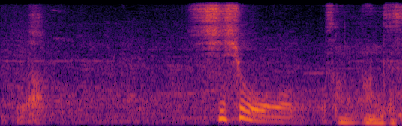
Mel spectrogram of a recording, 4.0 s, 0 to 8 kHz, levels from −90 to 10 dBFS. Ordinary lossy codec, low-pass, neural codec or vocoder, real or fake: none; 7.2 kHz; none; real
